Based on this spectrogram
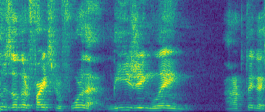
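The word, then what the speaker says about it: Li Jingliang: And all of his other fights before that, Li Jingling, I don't think I said that right. Li Jingying, yeah, you said it right.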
